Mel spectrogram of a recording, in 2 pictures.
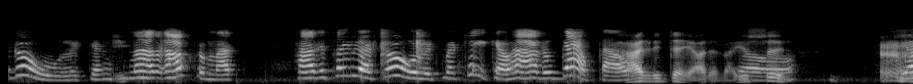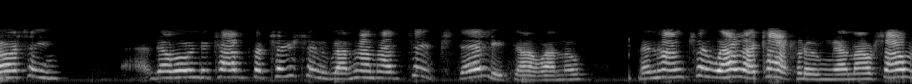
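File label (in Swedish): Vånga Skåne, dialekter; Folkminnen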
